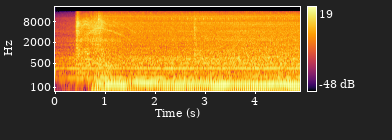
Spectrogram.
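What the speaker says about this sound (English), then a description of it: "we'll see that the engine will restart by on itself" A GM 1.4-liter direct-injection engine mounted on a test bench restarts automatically from start-stop, a brief cranking burst followed by a steady, loud idle hum that continues close by with no talking.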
